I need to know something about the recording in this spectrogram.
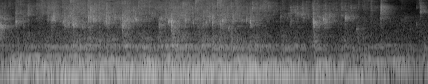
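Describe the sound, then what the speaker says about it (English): Water is poured off from a pot into a sink in a steady, continuous rush that splashes and gurgles for several seconds, close and moderately loud, with no talking. "Take it out and literally just pour the water off."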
